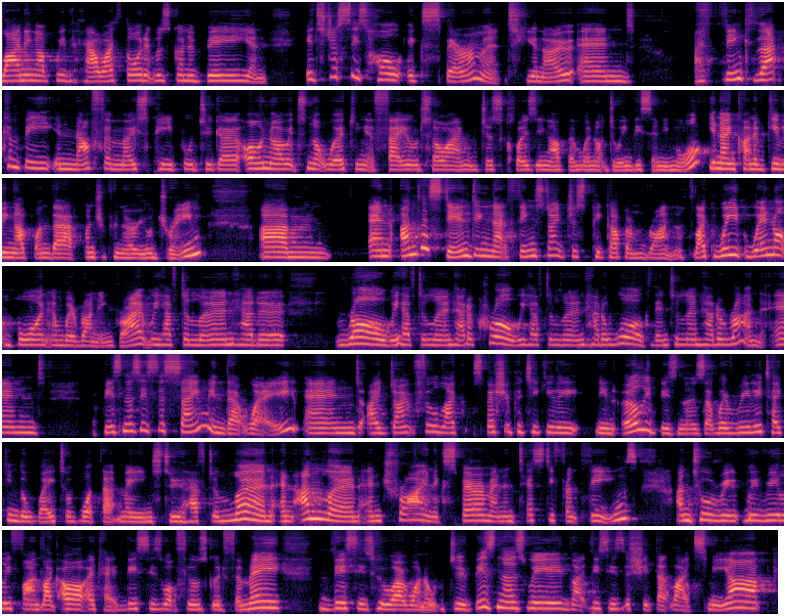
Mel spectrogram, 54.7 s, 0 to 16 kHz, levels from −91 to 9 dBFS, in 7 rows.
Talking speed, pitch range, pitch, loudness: 200 wpm, 210-255 Hz, 230 Hz, -19 LUFS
